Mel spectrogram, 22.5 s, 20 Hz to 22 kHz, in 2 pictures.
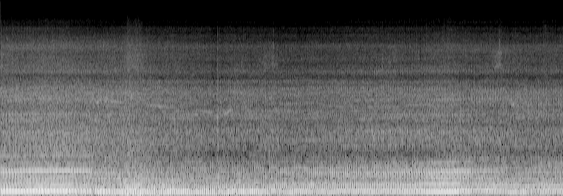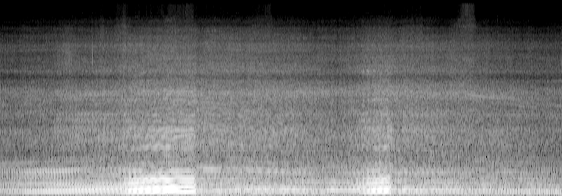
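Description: A Kawasaki Z650 motorcycle engine droning steadily while riding, with wind noise and two short surges of revving acceleration near the end.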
